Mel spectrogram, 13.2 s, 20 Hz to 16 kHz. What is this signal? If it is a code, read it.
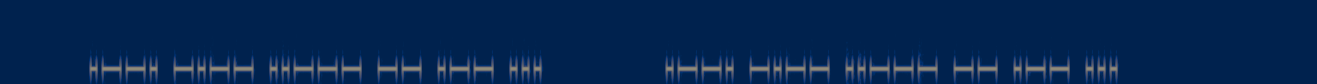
Morse code, heard as a keyed tone, about 20 wpm, 700 Hz. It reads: PY2MWS PY2MWS
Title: DXCC-100 Call Signs - 6 Characters - Repeated 2x - 20wpm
